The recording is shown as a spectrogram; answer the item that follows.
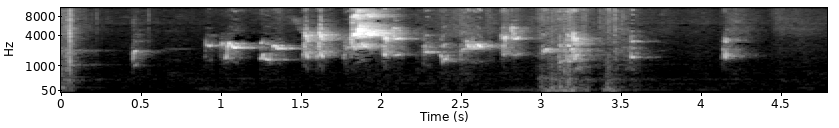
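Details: Tame yellow-vented bulbul let out of its cage: a run of bubbly, varied chirps and short warbled notes rising and falling, with a brief rustle or tap midway and a last clipped note near the end.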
